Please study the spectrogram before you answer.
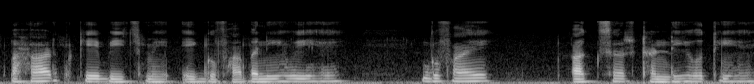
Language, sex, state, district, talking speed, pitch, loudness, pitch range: Hindi, male, Uttar Pradesh, Hamirpur, 110 wpm, 125 Hz, -20 LUFS, 115-135 Hz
